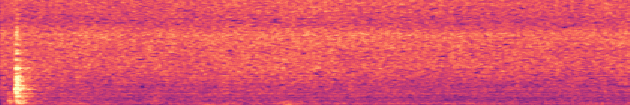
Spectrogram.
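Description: Chicken thighs searing in a hot pan: a steady sizzling hiss. A single sharp clank comes right at the start.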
